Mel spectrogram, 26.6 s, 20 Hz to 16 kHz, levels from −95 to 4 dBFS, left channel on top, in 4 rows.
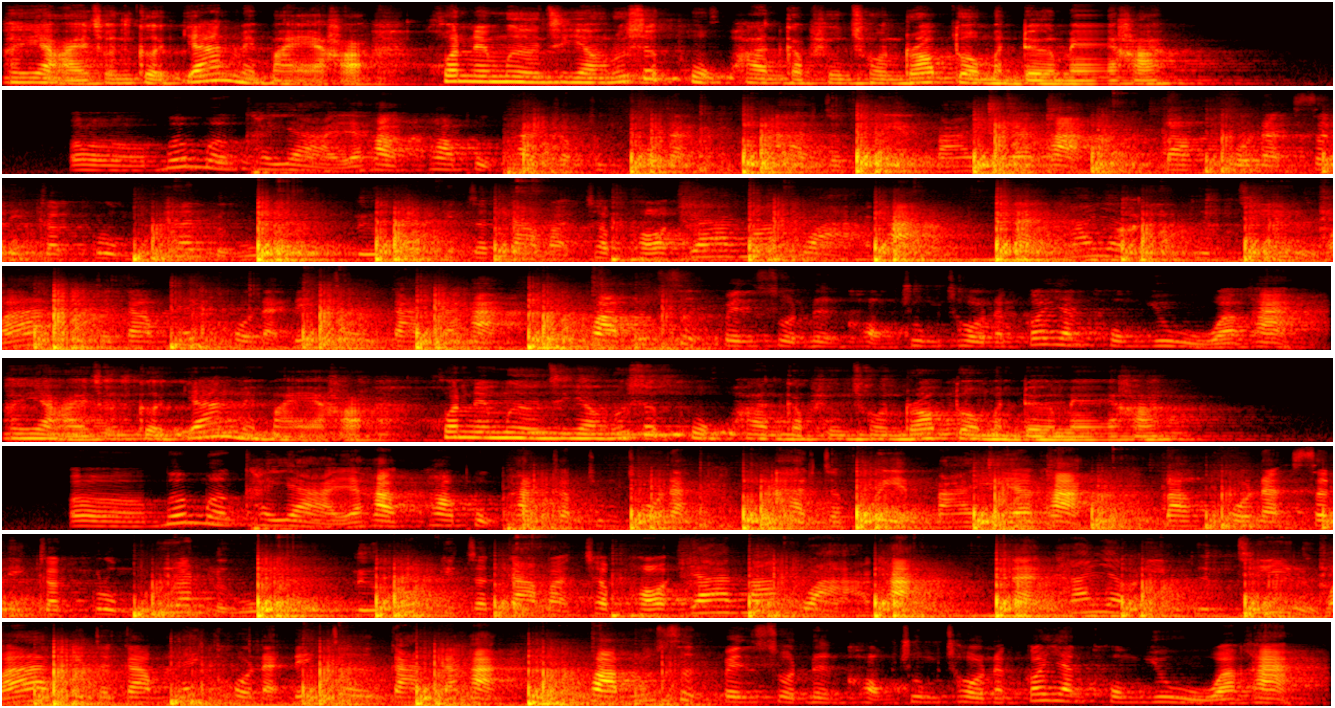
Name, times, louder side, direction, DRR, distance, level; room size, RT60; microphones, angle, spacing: voice 1, 0.0-5.8 18.9-19.0, left 2 dB, 70° left, 6 dB, 2.1 m, -32 dB
voice 2, 7.0-14.7 15.1-17.9 18.4-26.4, right 4 dB, 55° right, 4 dB, 2.5 m, -37 dB
sound 1, 9.2-13.6 13.9-15.4 15.7-23.4, equal, 10° right, 7.7 m, -33 dB
24.5 x 17.5 x 9.8 m, 0.96 s
head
